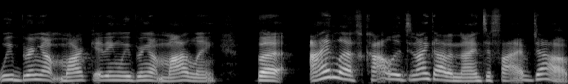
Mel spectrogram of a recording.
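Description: On a very clean recording with a silent background, an ordinary speaking voice keeps a moderate pace and ordinary pitch variation. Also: woman, medium pitch for a woman. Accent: American. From Illinois suburbs. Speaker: model and marketer. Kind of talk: casual interview chat.

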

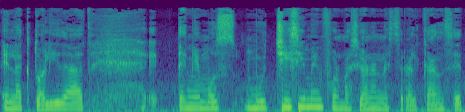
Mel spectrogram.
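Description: Over noticeable background noise, the words come at a moderate pace with fairly even intonation. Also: woman. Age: 30s. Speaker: podcast host. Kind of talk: solo monologue.

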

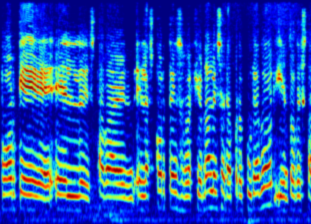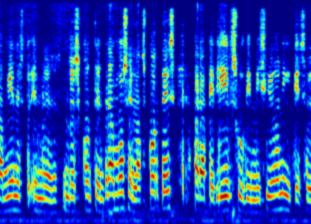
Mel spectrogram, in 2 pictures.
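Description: Recorded with a dry, close sound with no echo but noticeable background noise, a woman speaks at medium pitch and a moderate pace. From Spain, Valladolid. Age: 50s. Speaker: feminist activist. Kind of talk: interview.

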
